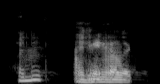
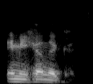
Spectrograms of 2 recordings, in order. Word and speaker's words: Hennig: Amy Hennig. – Yeah. Say that again. – Amy Hennig.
